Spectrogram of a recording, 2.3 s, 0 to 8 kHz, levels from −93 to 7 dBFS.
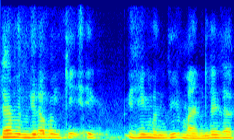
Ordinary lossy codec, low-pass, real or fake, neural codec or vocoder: none; none; fake; codec, 16 kHz, 2 kbps, FreqCodec, smaller model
